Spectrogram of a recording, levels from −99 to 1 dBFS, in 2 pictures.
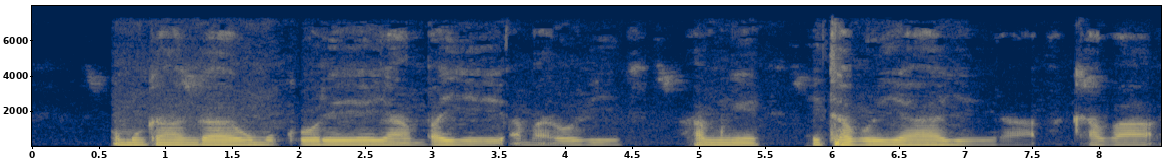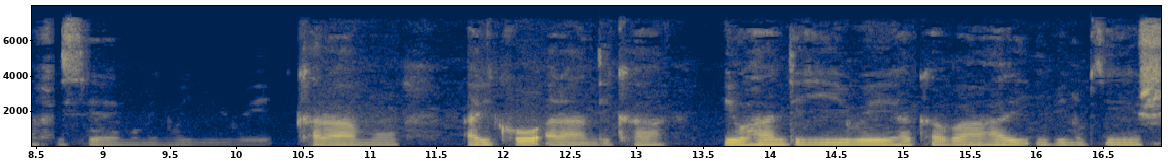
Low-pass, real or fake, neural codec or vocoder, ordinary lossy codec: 7.2 kHz; real; none; AAC, 32 kbps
